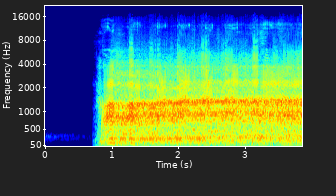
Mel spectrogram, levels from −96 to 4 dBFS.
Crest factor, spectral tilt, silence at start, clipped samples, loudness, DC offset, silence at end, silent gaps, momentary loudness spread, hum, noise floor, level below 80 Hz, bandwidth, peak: 14 dB; -5 dB/octave; 0.8 s; under 0.1%; -14 LUFS; under 0.1%; 0 s; none; 2 LU; none; -87 dBFS; -48 dBFS; 14.5 kHz; -2 dBFS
